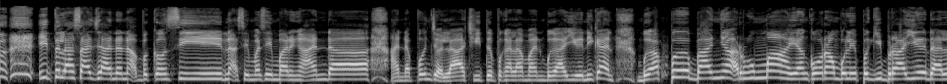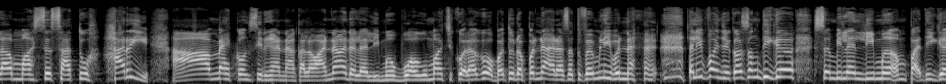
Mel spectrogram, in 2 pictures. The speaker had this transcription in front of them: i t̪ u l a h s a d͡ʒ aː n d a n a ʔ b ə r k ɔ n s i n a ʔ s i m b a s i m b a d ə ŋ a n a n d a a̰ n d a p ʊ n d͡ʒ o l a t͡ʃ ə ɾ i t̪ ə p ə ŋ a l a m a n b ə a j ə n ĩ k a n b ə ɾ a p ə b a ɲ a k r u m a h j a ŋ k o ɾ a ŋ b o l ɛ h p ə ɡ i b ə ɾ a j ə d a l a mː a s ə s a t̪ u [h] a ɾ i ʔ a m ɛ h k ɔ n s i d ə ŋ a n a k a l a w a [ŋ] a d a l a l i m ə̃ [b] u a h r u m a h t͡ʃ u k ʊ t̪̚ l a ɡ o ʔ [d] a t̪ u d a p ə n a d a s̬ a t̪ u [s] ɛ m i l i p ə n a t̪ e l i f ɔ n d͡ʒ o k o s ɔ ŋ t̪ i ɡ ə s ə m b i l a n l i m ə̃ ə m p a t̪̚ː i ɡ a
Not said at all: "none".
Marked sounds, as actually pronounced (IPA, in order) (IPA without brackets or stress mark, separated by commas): h, n, b, b, f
